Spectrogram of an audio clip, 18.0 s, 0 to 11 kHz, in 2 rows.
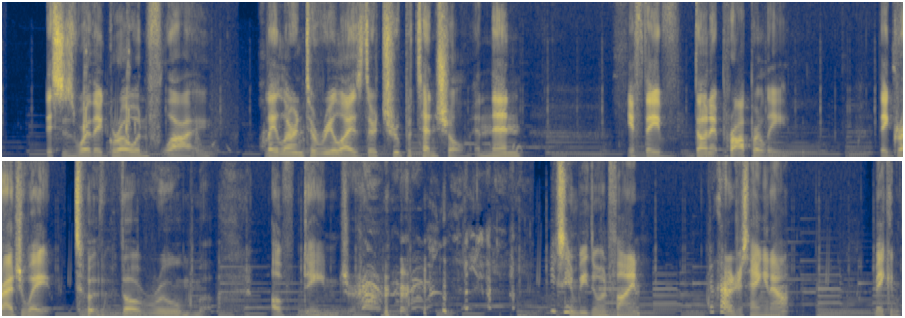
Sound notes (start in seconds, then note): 12.6 laughing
